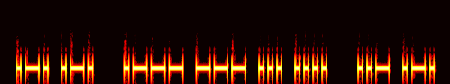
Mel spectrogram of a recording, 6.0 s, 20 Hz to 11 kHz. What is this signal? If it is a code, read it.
Morse code, heard as a keyed tone, about 18 wpm, 650 Hz. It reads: RR JOSH UR
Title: SOTA QSO Practice 20wpm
